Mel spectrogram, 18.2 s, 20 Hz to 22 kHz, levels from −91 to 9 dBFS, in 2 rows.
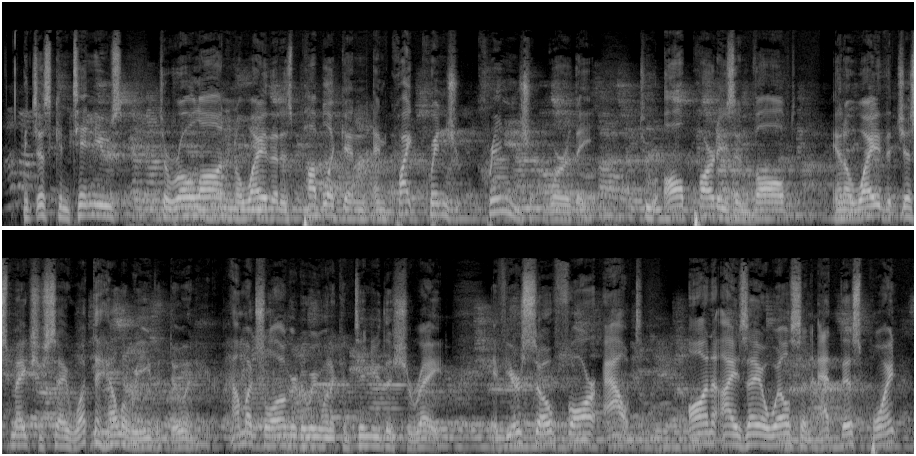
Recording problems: background chatter; loud; throughout; 3 voices, 7 dB below the speech

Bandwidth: 14 kHz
